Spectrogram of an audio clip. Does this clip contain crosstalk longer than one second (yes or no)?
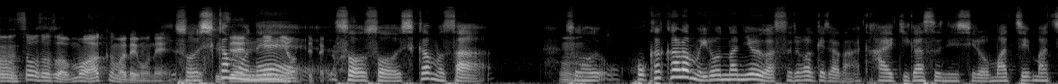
yes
